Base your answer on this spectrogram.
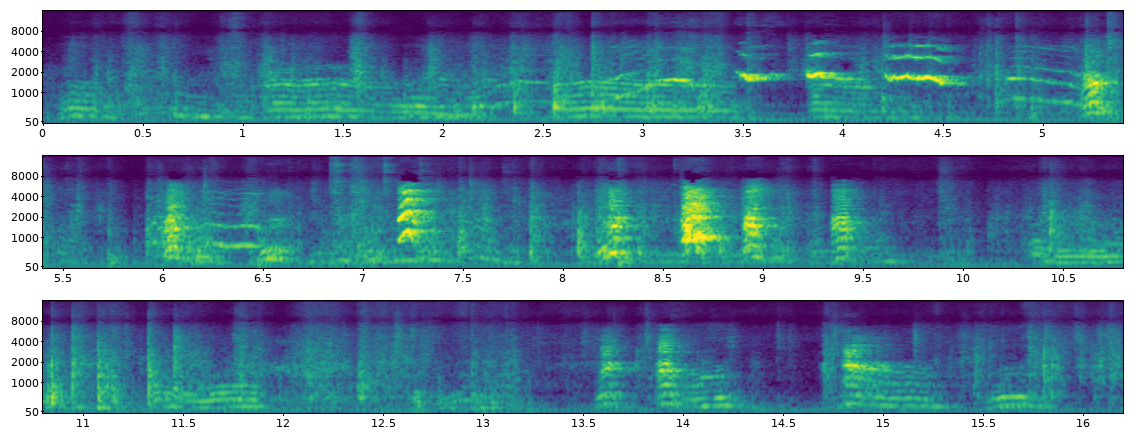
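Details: English Springer Spaniel puppies playing together in a cardboard box, giving a busy run of squeaky whimpers, whines and high yips, some overlapping, with bursts of scuffling throughout.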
